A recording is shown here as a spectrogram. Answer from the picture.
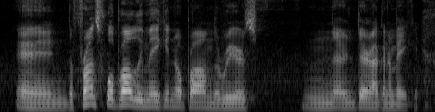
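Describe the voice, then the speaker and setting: A man with a Spanish accent speaks in a dark, mellow tone with ordinary pitch variation. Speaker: car enthusiast vlogger. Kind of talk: casual product review. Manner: casual, hesitant with fillers.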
